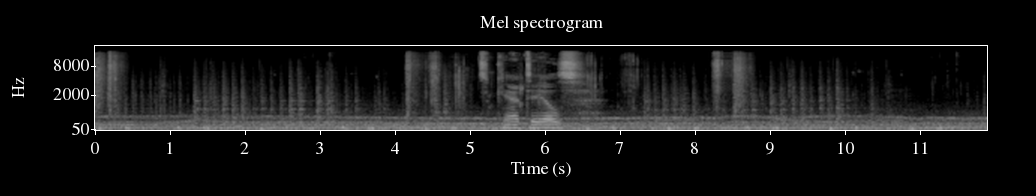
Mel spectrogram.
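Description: Someone crunches and chews on a tough stalk.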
